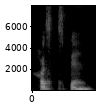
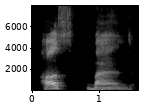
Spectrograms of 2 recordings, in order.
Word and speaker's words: husband: in in this one the pronunciation of this one is husband husband husband yeah it's not banned it's not banned because some people uh like here in my country what they are saying huss band house band it's not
